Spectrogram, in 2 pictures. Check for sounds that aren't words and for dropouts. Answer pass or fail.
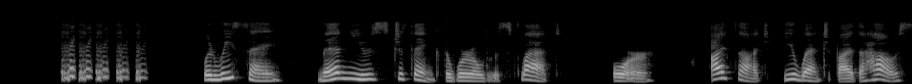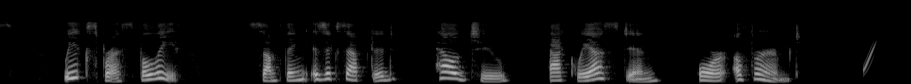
fail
